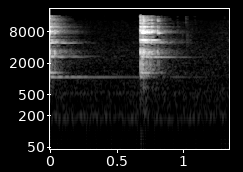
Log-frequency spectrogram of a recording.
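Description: Beer glasses of a coffee beer clink together in a toast: a ringing chime fading at the start, then a second bright clink that rings out and decays. No one speaks.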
